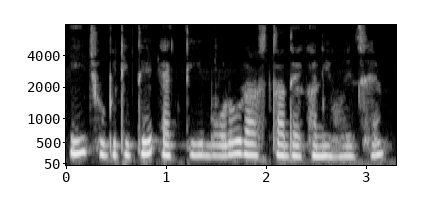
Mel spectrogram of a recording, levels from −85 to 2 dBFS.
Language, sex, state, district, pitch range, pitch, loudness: Bengali, female, Assam, Kamrup Metropolitan, 220-245 Hz, 230 Hz, -16 LUFS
